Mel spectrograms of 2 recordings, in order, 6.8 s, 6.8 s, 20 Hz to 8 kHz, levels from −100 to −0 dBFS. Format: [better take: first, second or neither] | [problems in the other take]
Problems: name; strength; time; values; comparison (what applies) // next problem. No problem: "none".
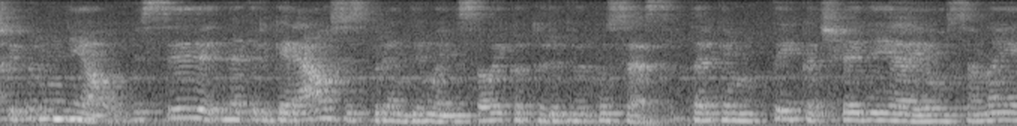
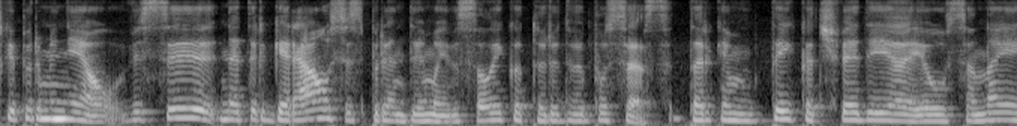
second | background sound (Engine / Car); 15 dB below the speech // room echo; dies away in 0.5 s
